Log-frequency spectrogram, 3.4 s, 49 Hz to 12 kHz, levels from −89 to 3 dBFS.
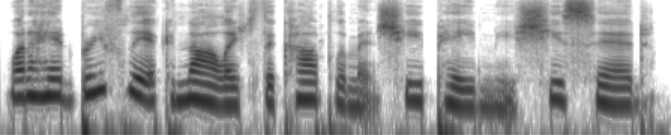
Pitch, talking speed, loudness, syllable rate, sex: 200 Hz, 215 wpm, -20 LUFS, 5.7 syllables/s, female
